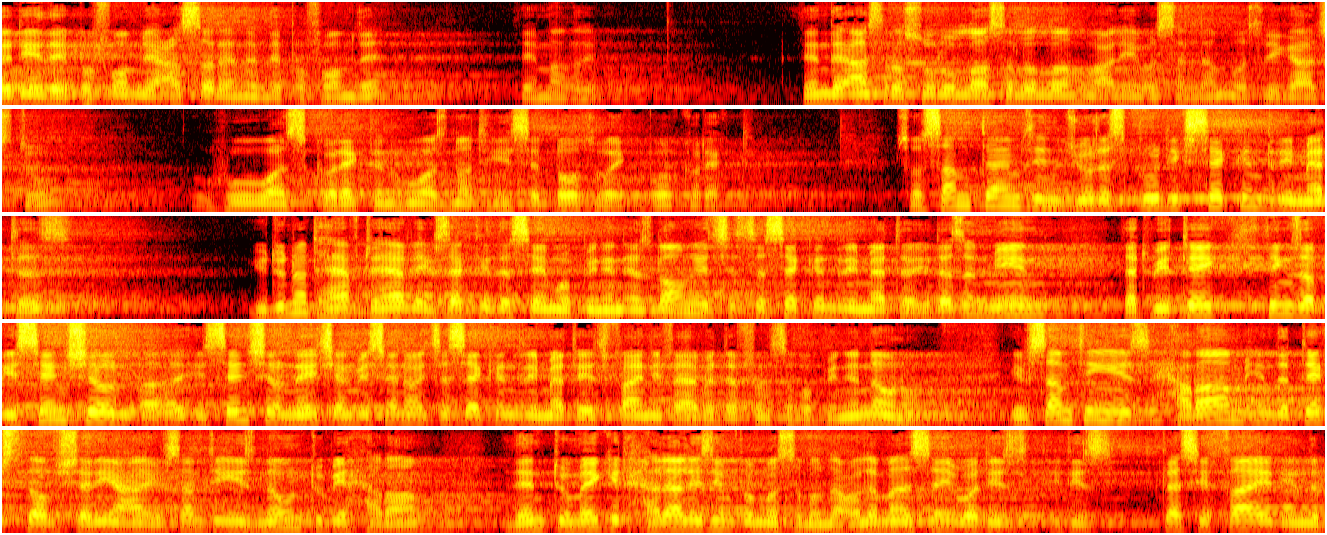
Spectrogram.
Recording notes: at the Houghton Masjid (West Street)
